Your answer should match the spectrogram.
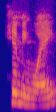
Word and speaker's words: Hemingway: My name is Nakita, spelled with an A, Hemingway with one M.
